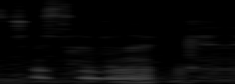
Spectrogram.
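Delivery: unvoiced, whispered aside.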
